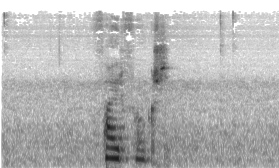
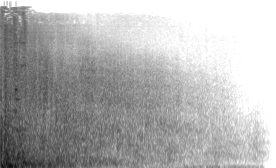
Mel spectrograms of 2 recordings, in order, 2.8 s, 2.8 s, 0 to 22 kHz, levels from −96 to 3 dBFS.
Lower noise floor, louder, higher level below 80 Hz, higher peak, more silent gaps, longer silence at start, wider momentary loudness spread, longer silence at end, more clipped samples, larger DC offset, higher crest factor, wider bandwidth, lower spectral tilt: second, -45 dBFS vs -59 dBFS; about the same, -18 LUFS vs -17 LUFS; second, -56 dBFS vs -22 dBFS; about the same, -2 dBFS vs 0 dBFS; neither; first, 0.95 s vs 0 s; about the same, 26 LU vs 24 LU; second, 1.1 s vs 1.25 s; neither; neither; about the same, 20 dB vs 18 dB; second, 17 kHz vs 19 kHz; about the same, -3.5 dB/octave vs -4.5 dB/octave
